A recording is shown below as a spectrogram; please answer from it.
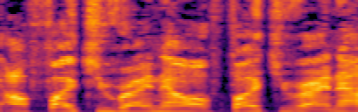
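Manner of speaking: usual speaking voice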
